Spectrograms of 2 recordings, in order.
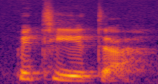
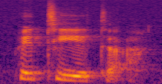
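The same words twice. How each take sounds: No difference in how they are said.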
